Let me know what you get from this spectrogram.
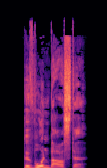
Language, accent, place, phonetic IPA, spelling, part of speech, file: German, Germany, Berlin, [bəˈvoːnbaːɐ̯stə], bewohnbarste, adjective, De-bewohnbarste.ogg
- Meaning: inflection of bewohnbar: 1. strong/mixed nominative/accusative feminine singular superlative degree 2. strong nominative/accusative plural superlative degree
